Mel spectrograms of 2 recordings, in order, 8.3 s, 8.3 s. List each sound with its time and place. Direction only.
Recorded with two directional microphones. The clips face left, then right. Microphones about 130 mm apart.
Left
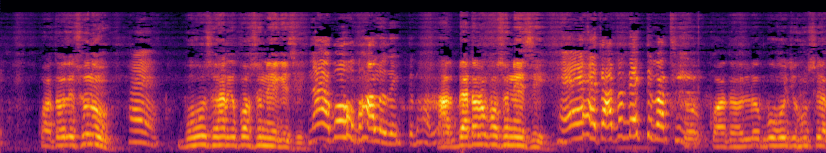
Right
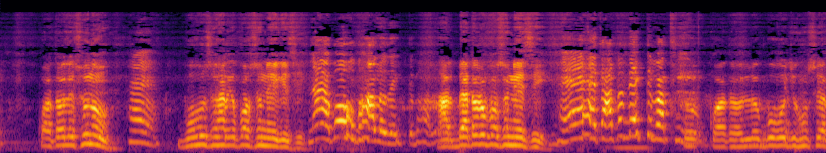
0.4 s a man's voice: 15° right (ahead or behind)
3.1 s a child's voice: 10° left (ahead or behind)
4.4 s a man's voice: 15° right (ahead or behind)
5.0 s a man's voice: centre (ahead or behind)
5.6 s a child's voice: 10° left (ahead or behind)
7.1 s a man's voice: 10° right (ahead or behind)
